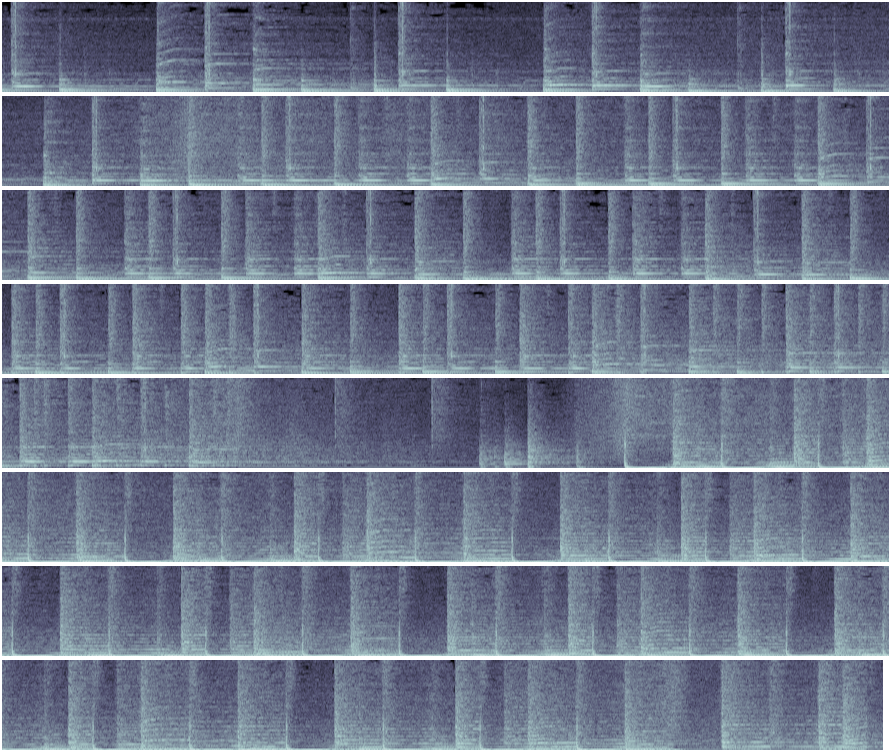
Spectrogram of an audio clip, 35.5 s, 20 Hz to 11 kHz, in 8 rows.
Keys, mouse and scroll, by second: 1.5 middle click, 2.9 c, 13.7 middle click, 15.6 c, 22.8 middle click, 23.9 c, 25.5 middle click, 28.3 shift+click, 29.6 middle click, 30.8 middle click, 34.1 shift+middle click, 34.7 middle click.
